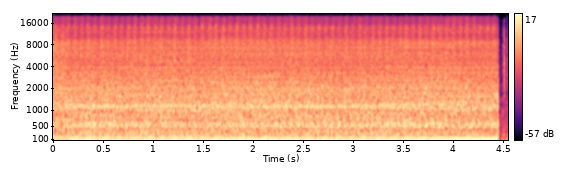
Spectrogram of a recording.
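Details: EK Honda Civic with Y7 block and Y8 head swap, warming up, fan not yet on, idle not adjustable until timing light is used: steady even hum held at raised speed with no hunting; high idle, cause suspected, not confirmed.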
